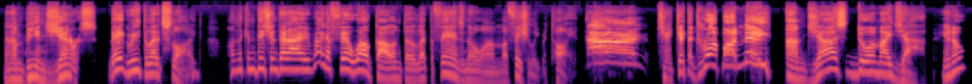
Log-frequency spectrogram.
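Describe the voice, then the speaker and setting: Video game space crewmate: showy ex-celebrity food critic, unhurried, very expressive, wry and self-assured. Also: male voice, on the high side, no echo, clean studio sound, full character voice. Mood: alarmed, then casual, wry. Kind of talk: video game character voice lines.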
